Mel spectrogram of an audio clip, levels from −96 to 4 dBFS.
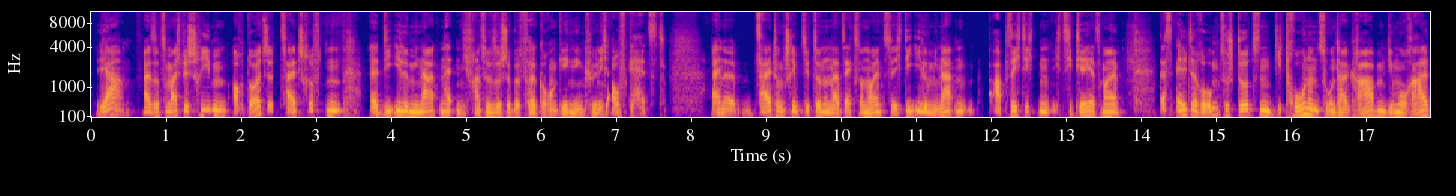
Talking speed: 130 wpm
